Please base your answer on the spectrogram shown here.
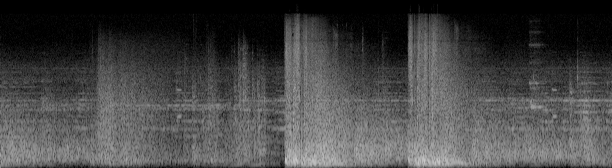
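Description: Warship guns in a naval video game fire HE shells in two heavy, booming salvos several seconds apart, each a broad roaring blast over a continuous rumbling engine and ambient background.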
